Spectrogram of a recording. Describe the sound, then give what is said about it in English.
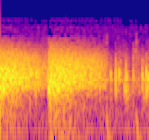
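Gunshots fired from a bouncing open wagon at a pursuing rider in a Lone Ranger drama ring out over a rushing, noisy rumble: one heavy blast, then a quick, uneven series of sharper cracks. No voices are heard. “My gun's empty. Take mine.”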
